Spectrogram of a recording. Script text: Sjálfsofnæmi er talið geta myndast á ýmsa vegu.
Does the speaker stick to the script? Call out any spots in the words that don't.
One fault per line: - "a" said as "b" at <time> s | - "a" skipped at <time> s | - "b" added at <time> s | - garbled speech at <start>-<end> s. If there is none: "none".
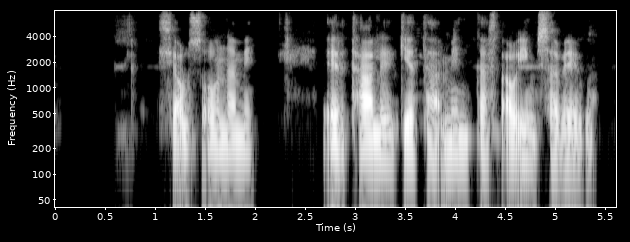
none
